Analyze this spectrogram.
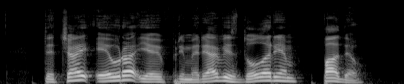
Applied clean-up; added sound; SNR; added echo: none; none; none; none.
